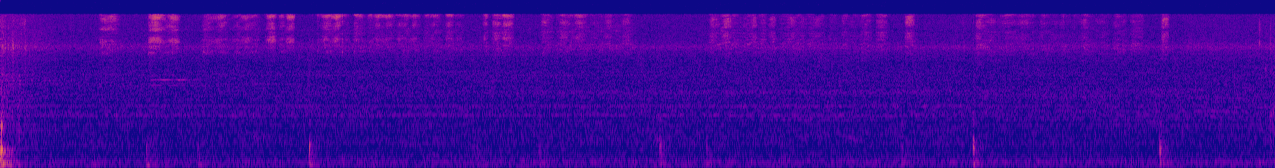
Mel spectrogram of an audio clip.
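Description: A marker scratches and taps softly on a board.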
